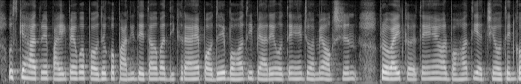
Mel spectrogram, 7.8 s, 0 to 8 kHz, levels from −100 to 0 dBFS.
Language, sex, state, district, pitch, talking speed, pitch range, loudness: Hindi, female, Chhattisgarh, Bilaspur, 195 Hz, 255 wpm, 190-205 Hz, -22 LUFS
